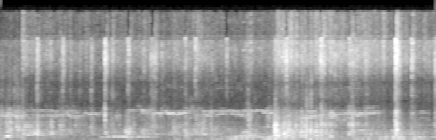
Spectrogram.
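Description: A male pigeon coos softly at a home pigeon show, low murmuring calls over a quiet background with faint wing and handling noises.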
